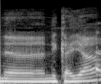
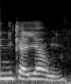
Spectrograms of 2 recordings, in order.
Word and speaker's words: Nikaïa: dit vas y ça parce que moi j'ai prononcé nakaya la salle au palais nikaïa alors pas de malaise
